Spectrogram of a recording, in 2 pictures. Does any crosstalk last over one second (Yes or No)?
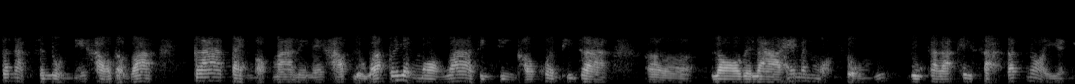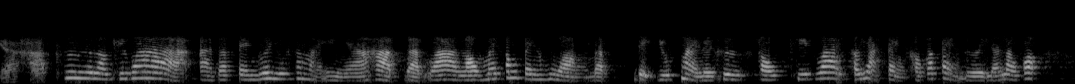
No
